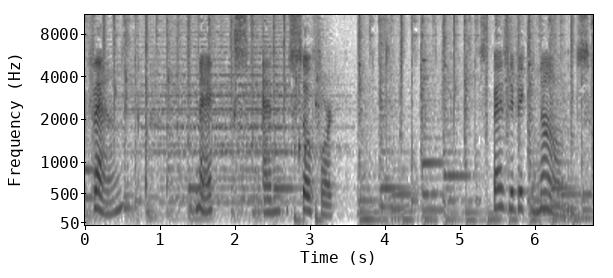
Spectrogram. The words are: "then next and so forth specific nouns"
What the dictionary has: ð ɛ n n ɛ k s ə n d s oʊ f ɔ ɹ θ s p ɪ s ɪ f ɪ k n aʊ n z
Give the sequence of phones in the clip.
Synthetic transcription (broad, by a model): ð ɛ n n ɛ k s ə n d s oʊ f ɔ ɹ t s p ɪ s ɪ f ɪ k n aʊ n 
